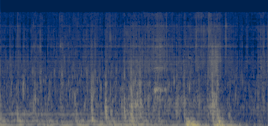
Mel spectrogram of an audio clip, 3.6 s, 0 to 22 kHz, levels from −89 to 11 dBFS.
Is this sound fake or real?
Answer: fake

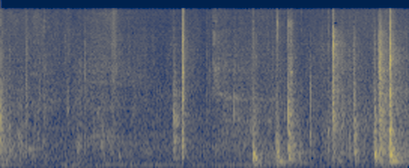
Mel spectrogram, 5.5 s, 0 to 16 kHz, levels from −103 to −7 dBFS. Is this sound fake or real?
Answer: fake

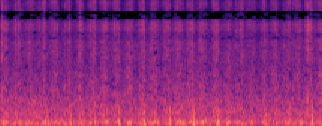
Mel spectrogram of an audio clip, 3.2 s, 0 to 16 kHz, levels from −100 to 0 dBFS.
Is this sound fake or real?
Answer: fake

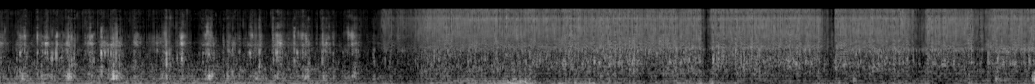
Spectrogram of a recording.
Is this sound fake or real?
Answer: fake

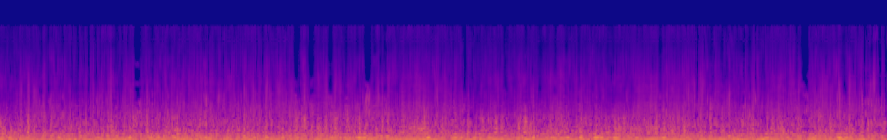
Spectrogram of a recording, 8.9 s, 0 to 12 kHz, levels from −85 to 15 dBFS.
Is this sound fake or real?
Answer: fake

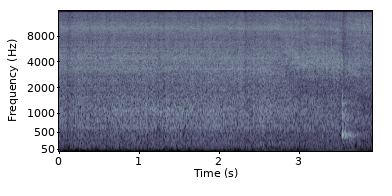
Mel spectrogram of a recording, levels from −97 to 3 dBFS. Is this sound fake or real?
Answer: real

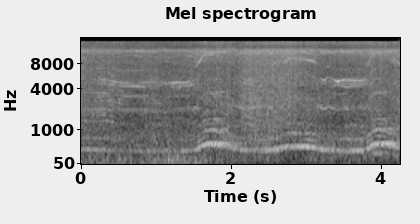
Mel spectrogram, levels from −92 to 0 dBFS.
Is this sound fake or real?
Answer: real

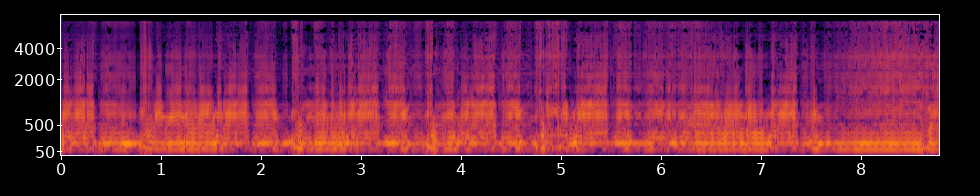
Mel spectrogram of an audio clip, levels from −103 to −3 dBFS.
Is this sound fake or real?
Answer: fake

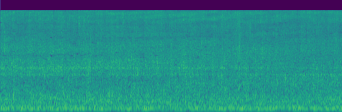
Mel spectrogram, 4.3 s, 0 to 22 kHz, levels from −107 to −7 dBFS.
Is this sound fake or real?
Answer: real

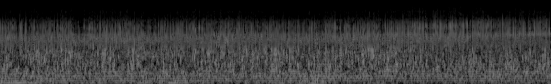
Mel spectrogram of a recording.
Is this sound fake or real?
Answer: fake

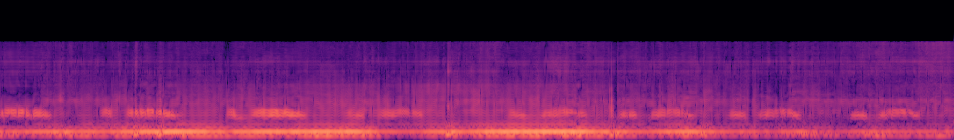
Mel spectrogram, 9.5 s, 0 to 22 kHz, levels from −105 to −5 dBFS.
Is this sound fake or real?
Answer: fake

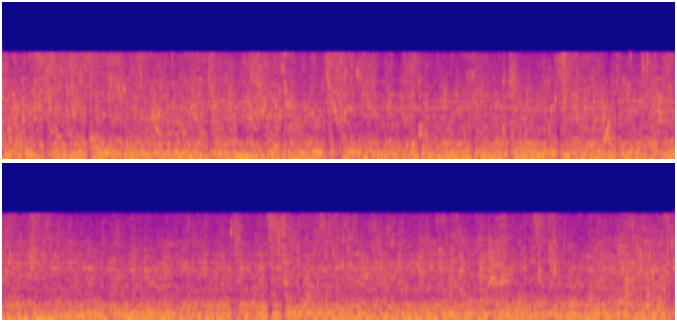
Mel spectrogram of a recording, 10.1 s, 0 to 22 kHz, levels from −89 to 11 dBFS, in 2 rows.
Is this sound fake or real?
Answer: real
